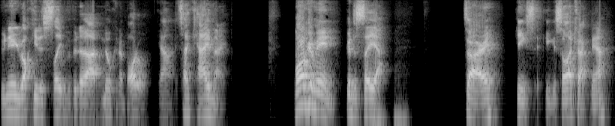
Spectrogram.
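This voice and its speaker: Talking fast in a mid-range voice, the Australian host of a livestream rambles casually through viewer messages, using lots of slang and often starting over.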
